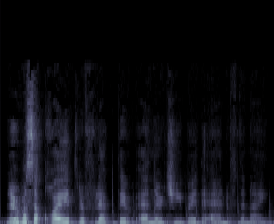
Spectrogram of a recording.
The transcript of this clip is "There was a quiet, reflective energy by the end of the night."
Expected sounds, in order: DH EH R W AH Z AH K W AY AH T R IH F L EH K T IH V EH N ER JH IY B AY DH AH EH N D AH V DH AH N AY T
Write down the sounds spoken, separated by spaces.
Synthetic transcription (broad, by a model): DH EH R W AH S AH K W AY AH T R IH F L EH K T IH V EH N ER JH IY B AY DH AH EH N D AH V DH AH N AY T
